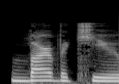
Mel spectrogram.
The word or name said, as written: barbeque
